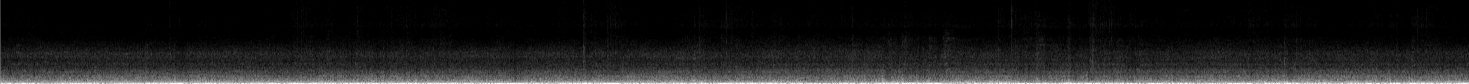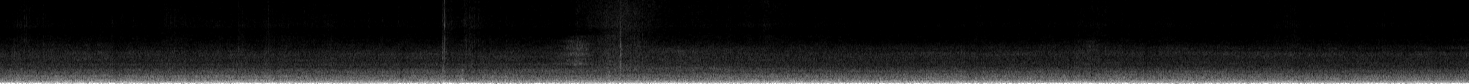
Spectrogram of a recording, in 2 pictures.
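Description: Steady low rumble of a moving train heard from inside the carriage, with one short click about two-thirds of the way through.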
